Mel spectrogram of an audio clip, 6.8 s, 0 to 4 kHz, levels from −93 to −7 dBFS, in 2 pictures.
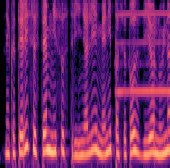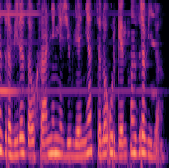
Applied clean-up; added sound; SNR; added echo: classical method log-MMSE.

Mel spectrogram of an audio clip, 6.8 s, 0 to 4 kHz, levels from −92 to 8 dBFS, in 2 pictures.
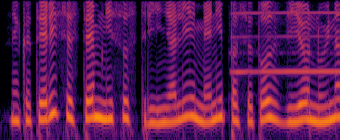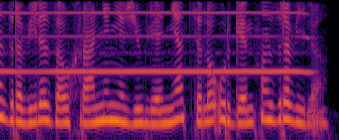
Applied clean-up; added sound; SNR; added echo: none; Wind instrument, woodwind instrument; 12 dB; none.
